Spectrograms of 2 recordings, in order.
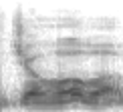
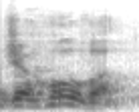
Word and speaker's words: Jehovah: And since he was a Catholic monk, they used to read in Latin, and he pronounced it Jehovah.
